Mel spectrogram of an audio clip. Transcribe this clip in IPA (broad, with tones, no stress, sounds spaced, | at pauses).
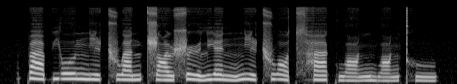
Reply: p ä˥˨ p j o˦ ʊ̯ n̪ i˨˩ ʈ͡ʂ w a˨˦ n ʈ͡ʂ ɑ˨˩ ʊ̯ ʂ ɻ̩˥˨ l j ɛ˥˨ n n̪ i˥˨ ʈ͡ʂ w ɔ˥˨ t͡sʰ ä˦ k w ɑ˨˦ ŋ m w ɑ˨˦ ŋ kʰ u˨˩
